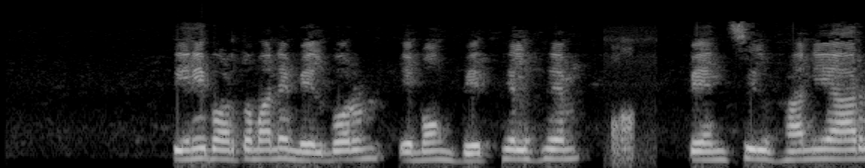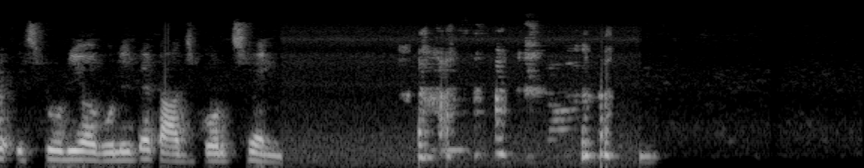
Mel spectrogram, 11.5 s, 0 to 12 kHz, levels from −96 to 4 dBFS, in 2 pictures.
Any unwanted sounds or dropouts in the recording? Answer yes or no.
yes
